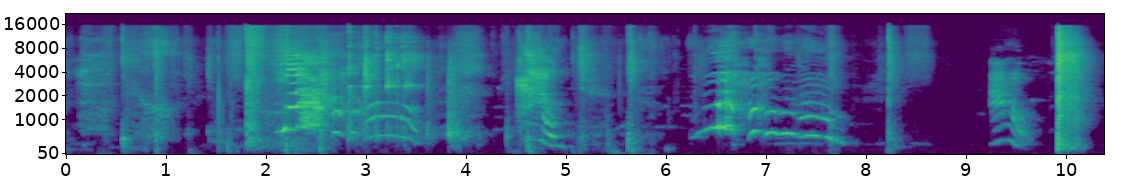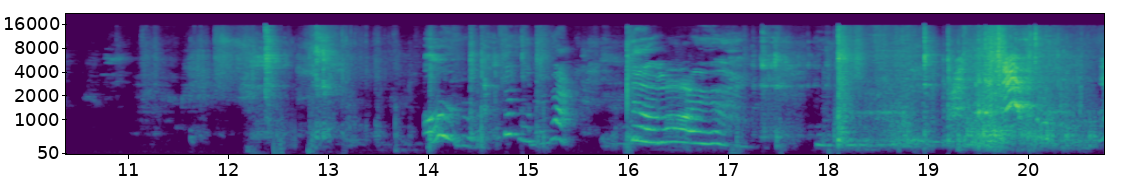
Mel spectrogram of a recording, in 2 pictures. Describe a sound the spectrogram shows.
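A young boy shouts and squeals excitedly nearby.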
